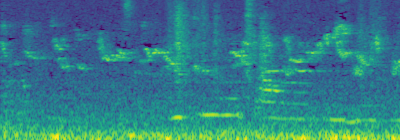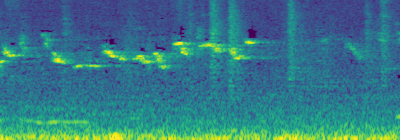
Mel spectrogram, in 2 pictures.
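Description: Small birds chirping and singing, many short overlapping calls, over a steady low rumble.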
